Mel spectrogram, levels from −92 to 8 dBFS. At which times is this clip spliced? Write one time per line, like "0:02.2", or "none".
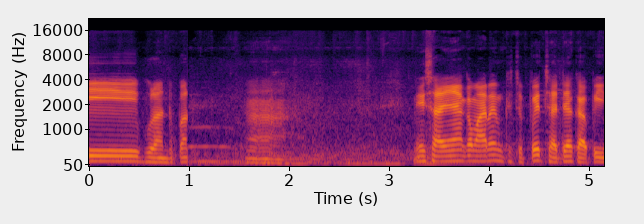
0:01.0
